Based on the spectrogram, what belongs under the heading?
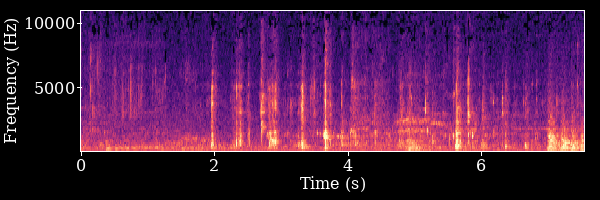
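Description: Close-miked eating of spicy sauce-coated fried chicken wings: biting and chewing, heard as a series of sharp clicks. The clicks start about two seconds in and are loudest about three and a half seconds in, with a few more near the end.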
